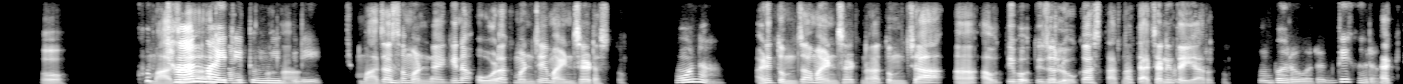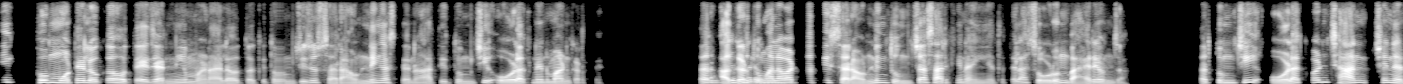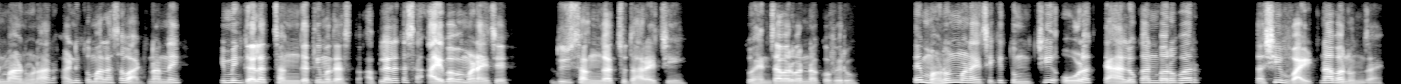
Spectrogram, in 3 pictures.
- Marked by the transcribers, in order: other background noise; in English: "माइंडसेट"; in English: "माइंडसेट"; in English: "सराऊंडिंग"; in Hindi: "अगर"; in English: "सराऊंडिंग"; in Hindi: "गलत"
- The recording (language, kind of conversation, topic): Marathi, podcast, स्वतःला ओळखण्याचा प्रवास कसा होता?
